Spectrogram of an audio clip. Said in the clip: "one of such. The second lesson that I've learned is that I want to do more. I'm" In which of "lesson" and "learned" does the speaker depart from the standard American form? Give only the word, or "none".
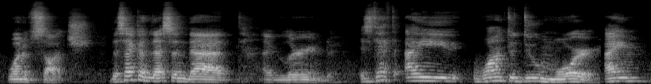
none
